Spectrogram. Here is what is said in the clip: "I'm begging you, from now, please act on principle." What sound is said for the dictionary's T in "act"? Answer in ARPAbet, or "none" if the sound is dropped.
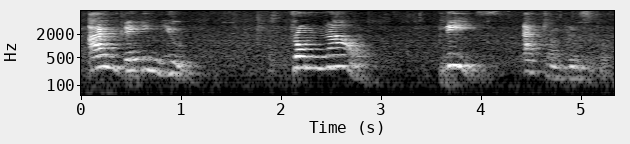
T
